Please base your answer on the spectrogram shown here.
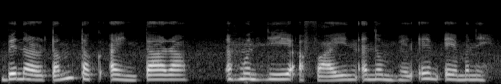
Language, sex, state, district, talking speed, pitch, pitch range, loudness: Mizo, female, Mizoram, Aizawl, 225 wpm, 225 Hz, 215-240 Hz, -17 LUFS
